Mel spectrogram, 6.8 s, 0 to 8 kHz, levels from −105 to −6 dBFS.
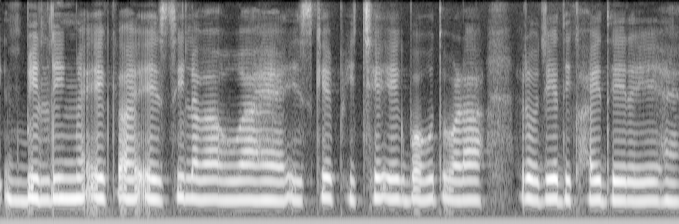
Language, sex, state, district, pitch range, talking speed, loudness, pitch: Hindi, female, Jharkhand, Deoghar, 220-235 Hz, 150 wpm, -15 LUFS, 230 Hz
